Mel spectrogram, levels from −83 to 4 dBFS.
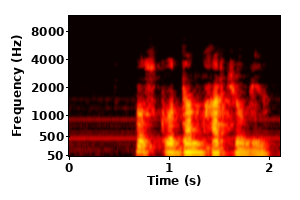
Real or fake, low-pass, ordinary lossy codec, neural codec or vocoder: real; 7.2 kHz; AAC, 64 kbps; none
